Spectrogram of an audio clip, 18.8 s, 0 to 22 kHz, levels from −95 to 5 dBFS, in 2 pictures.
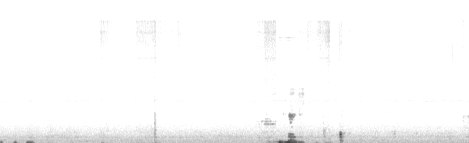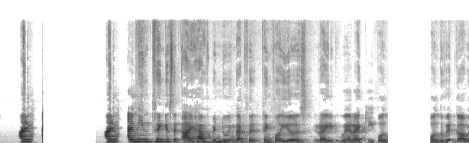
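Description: The connection dropped twice, and each time the player reconnected and started a fresh decoder mid-stream: a stream reconnect. At 10.24 s the speech cuts to about 1.04 s of silence. It returns at 11.95 s on "I mean thing is", repeating roughly 0.67 s already heard because the server resent a burst. At 17.13 s a second gap of about 0.84 s follows, ending at 18.17 s with a shorter 0.19 s repeat. Both restarts come in muted or faded.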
